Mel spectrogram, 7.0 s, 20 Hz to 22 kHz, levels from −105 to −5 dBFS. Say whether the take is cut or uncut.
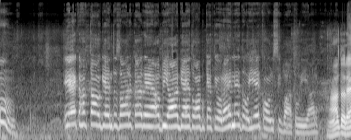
uncut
